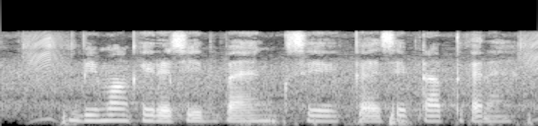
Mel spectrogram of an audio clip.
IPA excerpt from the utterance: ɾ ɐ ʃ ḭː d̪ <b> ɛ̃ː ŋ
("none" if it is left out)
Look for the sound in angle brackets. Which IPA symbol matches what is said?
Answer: b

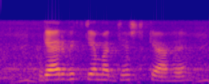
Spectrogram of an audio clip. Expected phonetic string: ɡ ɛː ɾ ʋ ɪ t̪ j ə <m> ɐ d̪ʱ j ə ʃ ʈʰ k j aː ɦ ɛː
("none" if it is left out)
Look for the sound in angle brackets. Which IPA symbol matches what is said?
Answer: m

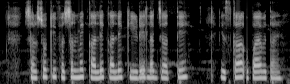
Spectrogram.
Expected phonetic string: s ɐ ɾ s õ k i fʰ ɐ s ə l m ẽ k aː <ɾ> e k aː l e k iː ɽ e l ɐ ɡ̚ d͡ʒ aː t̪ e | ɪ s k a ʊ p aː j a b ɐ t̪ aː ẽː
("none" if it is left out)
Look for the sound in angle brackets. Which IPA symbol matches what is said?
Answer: l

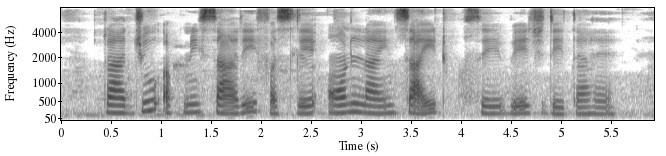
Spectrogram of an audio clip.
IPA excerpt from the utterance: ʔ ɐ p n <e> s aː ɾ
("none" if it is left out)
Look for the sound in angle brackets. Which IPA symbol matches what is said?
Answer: i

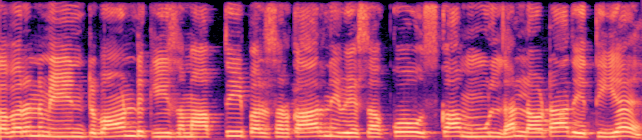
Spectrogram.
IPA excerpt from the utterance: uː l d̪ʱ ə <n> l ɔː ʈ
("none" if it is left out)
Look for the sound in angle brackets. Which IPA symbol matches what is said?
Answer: n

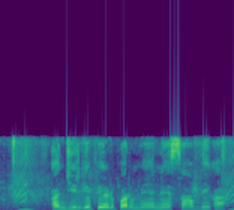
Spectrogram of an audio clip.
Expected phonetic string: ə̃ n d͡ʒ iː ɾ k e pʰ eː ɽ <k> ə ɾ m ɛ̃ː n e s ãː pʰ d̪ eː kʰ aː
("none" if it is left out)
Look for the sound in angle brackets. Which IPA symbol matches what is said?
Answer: p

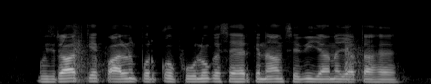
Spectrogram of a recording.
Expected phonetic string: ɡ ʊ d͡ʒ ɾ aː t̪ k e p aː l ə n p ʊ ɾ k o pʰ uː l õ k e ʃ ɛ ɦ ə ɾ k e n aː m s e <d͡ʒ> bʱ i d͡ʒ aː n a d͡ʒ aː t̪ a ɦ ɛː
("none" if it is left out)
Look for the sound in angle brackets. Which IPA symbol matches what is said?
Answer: none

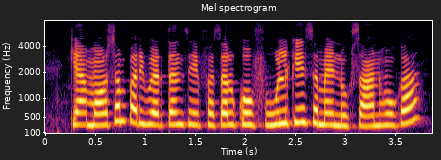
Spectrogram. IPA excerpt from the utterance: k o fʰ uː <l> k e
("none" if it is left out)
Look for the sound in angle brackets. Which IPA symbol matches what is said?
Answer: l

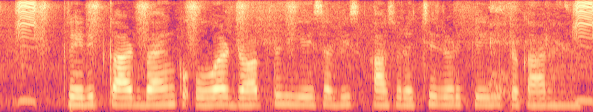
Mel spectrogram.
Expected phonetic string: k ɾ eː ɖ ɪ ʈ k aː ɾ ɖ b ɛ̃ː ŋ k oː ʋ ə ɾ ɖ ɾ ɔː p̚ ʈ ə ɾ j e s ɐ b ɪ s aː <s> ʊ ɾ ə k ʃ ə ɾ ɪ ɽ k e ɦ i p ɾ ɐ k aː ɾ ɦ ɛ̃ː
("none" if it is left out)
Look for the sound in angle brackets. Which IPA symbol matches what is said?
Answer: s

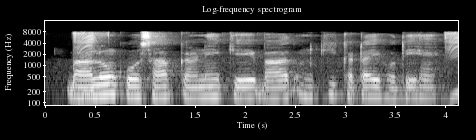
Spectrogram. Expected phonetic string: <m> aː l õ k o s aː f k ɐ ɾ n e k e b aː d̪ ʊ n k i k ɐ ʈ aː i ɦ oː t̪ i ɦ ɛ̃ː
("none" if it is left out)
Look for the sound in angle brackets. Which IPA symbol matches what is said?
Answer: b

